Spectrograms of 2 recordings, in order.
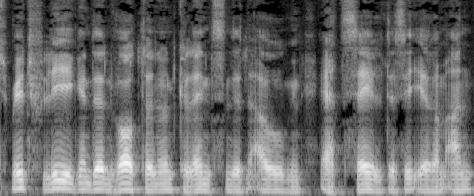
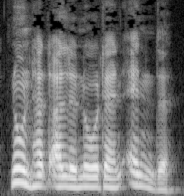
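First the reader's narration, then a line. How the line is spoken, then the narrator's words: Called out. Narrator (German): rief Maren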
